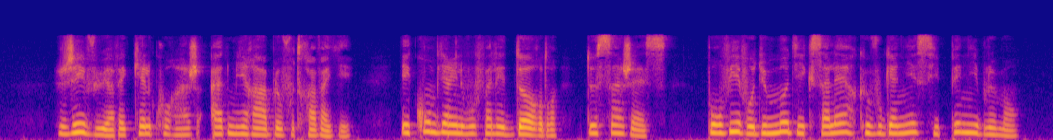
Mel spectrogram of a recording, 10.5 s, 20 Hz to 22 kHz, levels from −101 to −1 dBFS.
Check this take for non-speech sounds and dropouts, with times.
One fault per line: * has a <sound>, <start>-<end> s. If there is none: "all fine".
all fine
